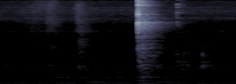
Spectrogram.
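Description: A single sharp knock about one and a half seconds in, dying away quickly, over a faint steady hum.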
